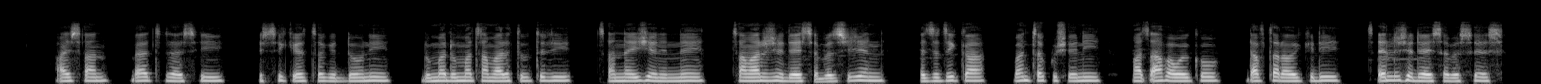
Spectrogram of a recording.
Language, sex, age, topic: Gamo, male, 18-24, government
